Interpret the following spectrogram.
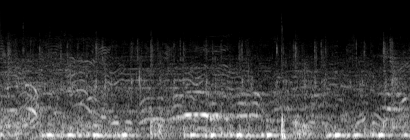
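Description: Football stadium ambience: scattered distant shouts and voices from the stands and pitch over a low, pulsing background hum, with no commentary.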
